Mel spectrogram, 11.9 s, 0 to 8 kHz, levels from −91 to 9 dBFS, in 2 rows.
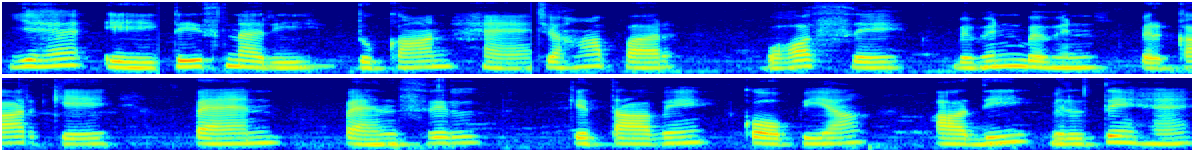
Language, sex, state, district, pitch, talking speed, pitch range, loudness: Hindi, female, Uttar Pradesh, Jyotiba Phule Nagar, 195 Hz, 100 wpm, 185-215 Hz, -30 LUFS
